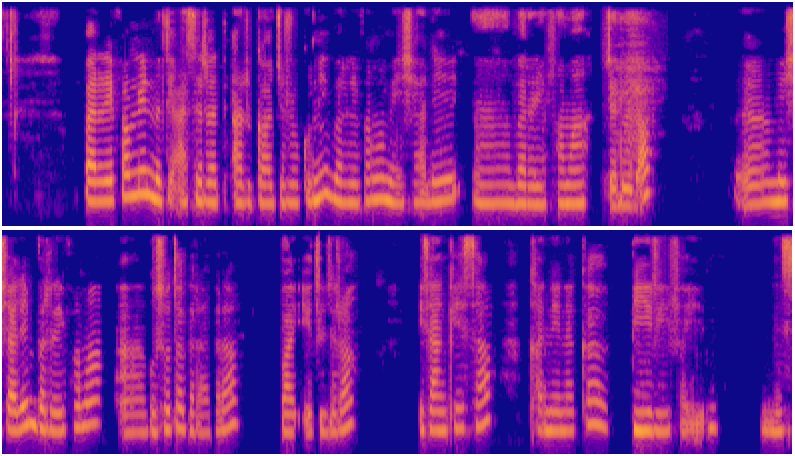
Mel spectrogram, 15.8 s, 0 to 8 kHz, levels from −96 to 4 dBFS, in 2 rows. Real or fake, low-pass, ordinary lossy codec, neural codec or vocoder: real; 7.2 kHz; AAC, 48 kbps; none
